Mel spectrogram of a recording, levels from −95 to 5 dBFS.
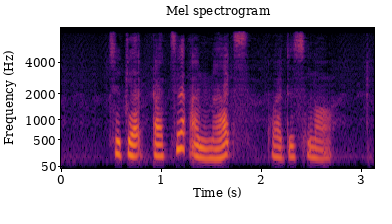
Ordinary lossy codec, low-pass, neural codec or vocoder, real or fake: none; 7.2 kHz; codec, 16 kHz, 1 kbps, FunCodec, trained on Chinese and English, 50 frames a second; fake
